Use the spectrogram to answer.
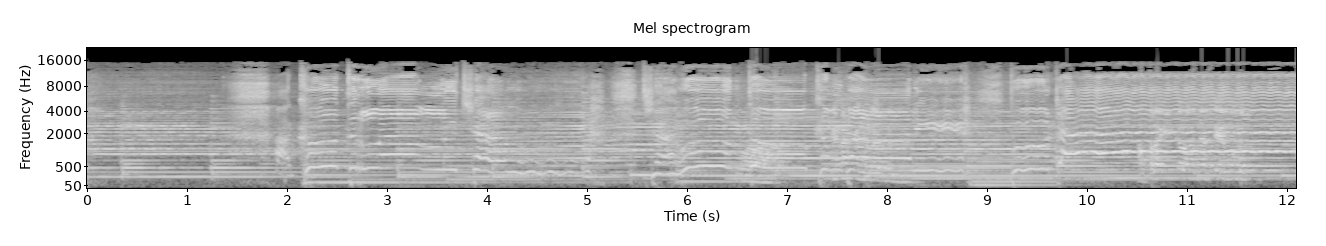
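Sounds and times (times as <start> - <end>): keyboard accompaniment: 0.0 - 12.0
sustained cello: 0.0 - 12.0
woman singing a slow ballad: 1.7 - 12.0.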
